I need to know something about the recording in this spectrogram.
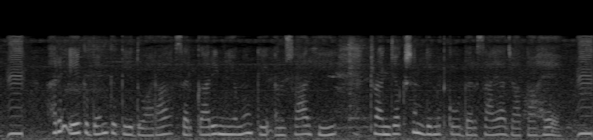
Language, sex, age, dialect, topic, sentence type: Hindi, female, 18-24, Kanauji Braj Bhasha, banking, statement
